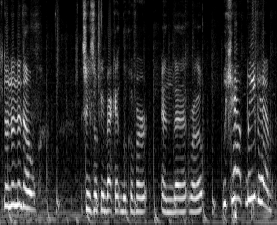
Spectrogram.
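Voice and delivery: normal talking voice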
